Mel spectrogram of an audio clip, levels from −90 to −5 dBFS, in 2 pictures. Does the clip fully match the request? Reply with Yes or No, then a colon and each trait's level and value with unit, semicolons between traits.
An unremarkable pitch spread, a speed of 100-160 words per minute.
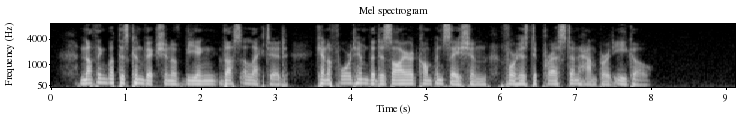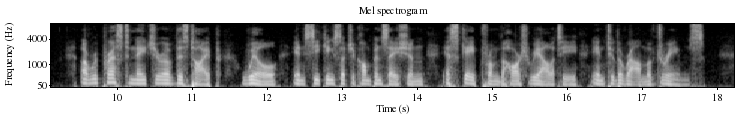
Yes: average, 4.6 semitones; average, 140 wpm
